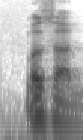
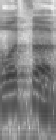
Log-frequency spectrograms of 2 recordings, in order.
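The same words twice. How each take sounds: First: The greeting sounds annoyed and bothered. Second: The greeting sounds relaxed and friendly. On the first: The greeter is upset with the listener. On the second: A casual, friendly hello.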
